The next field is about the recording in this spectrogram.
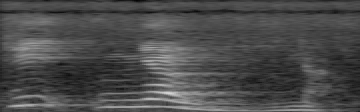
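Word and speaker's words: ज्ञान: Esse traço em cima do primeiro A significa que isso é essa sílaba atômica. E esse segundo A é quase mudo. Então é Kinhana.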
